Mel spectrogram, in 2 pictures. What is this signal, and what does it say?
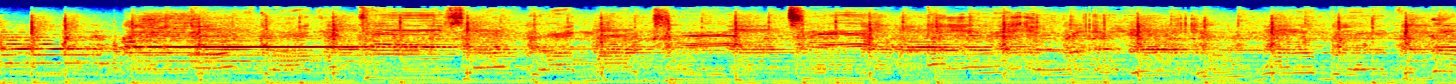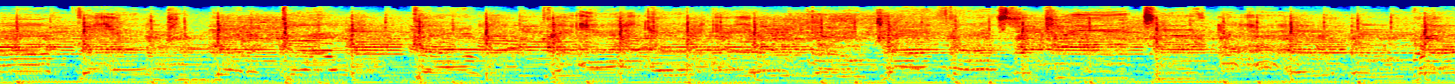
Dial-up modem handshake.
